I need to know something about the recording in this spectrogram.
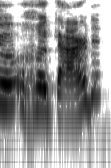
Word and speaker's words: regarde: Again, it's just the ending. Sometimes it's silent. We know that about French.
